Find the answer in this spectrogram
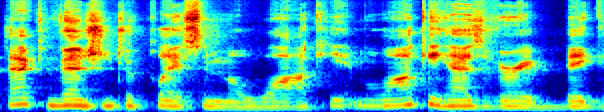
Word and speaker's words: Milwaukee: truly a Wisconsin night anyone from Milwaukee knows the L is silent hey I have to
